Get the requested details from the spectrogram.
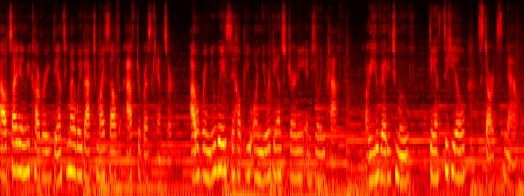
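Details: Adult woman speaking over music; normal voice.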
